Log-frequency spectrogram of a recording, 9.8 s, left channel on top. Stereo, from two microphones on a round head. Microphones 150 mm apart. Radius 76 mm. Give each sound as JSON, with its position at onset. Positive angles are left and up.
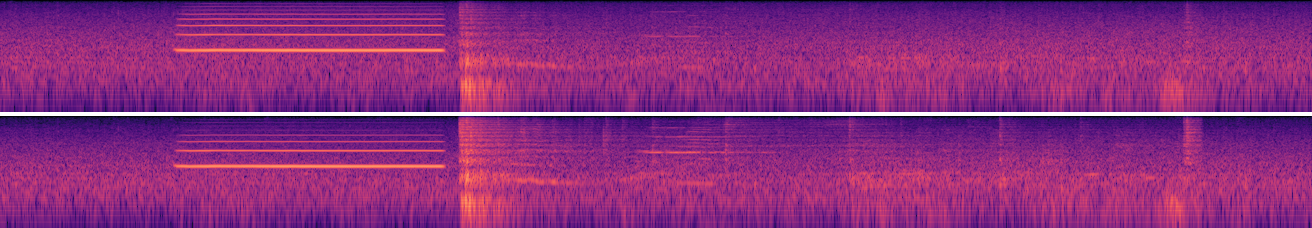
{"t": 0.0, "sound": "running water", "side_deg": 35}
{"t": 1.3, "sound": "a trumpet", "side_deg": 45}
{"t": 3.5, "sound": "a door slam", "side_deg": -50}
